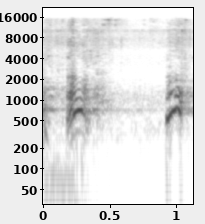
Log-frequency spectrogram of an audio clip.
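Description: A dog inside a car gives two short, sharp barks about a second apart, close and fairly loud, with quiet between them.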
